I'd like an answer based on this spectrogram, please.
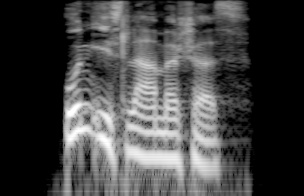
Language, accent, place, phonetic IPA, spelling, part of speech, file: German, Germany, Berlin, [ˈʊnʔɪsˌlaːmɪʃəs], unislamisches, adjective, De-unislamisches.ogg
- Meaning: strong/mixed nominative/accusative neuter singular of unislamisch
